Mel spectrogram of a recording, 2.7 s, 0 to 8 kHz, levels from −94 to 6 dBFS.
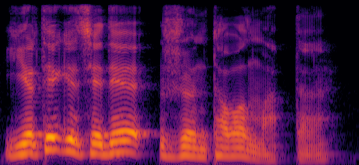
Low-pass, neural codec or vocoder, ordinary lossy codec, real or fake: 7.2 kHz; none; none; real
